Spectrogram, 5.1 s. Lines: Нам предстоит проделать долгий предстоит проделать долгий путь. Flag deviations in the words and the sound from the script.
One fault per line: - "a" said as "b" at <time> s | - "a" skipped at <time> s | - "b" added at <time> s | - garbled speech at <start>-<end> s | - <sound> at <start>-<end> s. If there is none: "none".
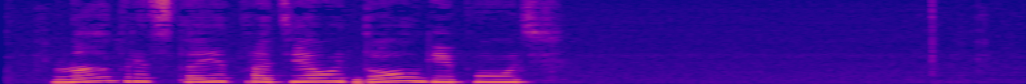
- "предстоит проделать долгий" skipped at 2.3 s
